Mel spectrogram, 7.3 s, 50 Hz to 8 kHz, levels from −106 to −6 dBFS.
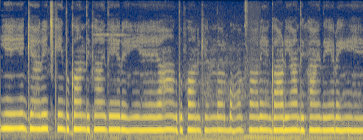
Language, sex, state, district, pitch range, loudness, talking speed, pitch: Hindi, female, Haryana, Rohtak, 265-280 Hz, -13 LUFS, 165 wpm, 270 Hz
